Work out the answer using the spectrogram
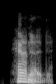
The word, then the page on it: hennaed: American English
